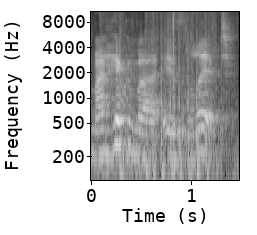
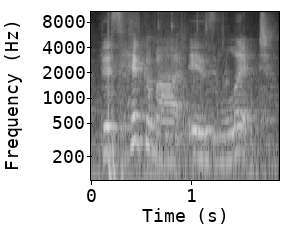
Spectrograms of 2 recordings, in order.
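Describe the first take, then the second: First: It is said casually, without extra care. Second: It is said over-enunciated, every sound exaggerated.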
